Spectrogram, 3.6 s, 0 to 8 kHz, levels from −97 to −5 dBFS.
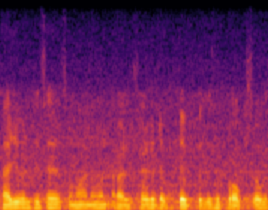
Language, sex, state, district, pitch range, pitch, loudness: Hindi, male, Madhya Pradesh, Katni, 110-115 Hz, 110 Hz, -18 LUFS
